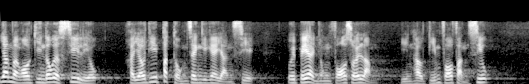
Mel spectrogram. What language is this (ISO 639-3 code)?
yue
